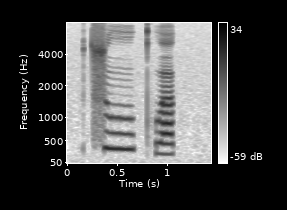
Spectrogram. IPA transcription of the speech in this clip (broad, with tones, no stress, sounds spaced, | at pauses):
t͡s uː˥ kʷʰ ɐ˧ k̚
